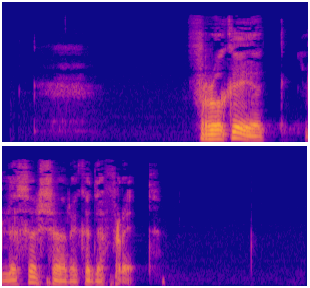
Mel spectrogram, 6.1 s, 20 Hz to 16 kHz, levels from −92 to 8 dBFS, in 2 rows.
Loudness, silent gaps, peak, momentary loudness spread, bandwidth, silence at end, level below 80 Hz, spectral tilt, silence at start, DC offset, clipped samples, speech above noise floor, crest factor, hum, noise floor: -22 LUFS; none; -2 dBFS; 17 LU; 11 kHz; 1.75 s; -56 dBFS; -5.5 dB/octave; 1.95 s; under 0.1%; under 0.1%; 56 dB; 22 dB; none; -77 dBFS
